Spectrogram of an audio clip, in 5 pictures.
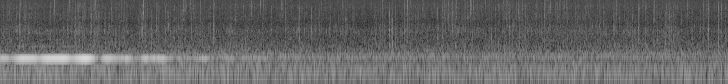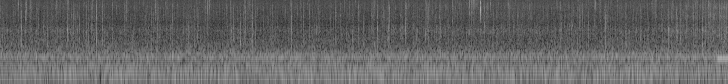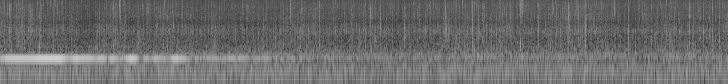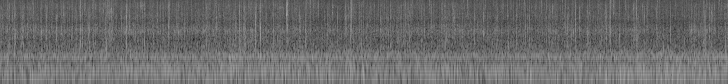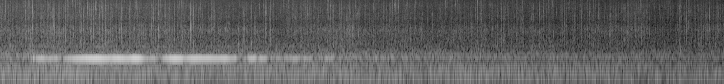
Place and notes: Lizard Point, Cornwall - Foghorn with rain
Trying to sleep in practically the same building where the foghorns are situated is rather stressful; I much preferred listening to the foghorns lonely tones from this distance, even if I did get a little wet.
Helston, UK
